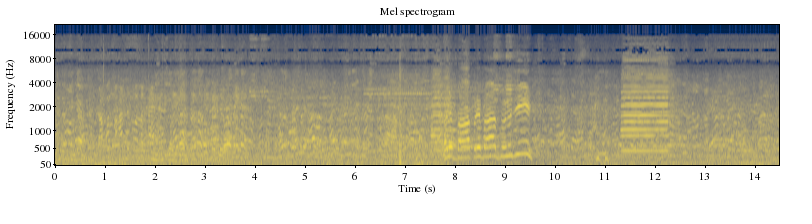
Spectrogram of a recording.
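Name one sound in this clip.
A large crowd of men chatters and shouts loudly outdoors.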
